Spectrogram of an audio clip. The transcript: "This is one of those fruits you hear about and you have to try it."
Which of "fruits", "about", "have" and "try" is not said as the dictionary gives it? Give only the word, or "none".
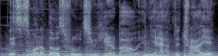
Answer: have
